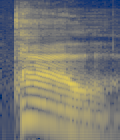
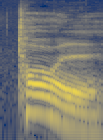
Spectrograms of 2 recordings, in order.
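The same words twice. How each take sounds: First: TALL as long open "taal"; Jamaican pronunciation. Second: TALL with rounded "toll" vowel; English-style round vowel in TALL; English pronunciation. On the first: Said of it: "we say al". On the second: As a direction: say TALL as "tawl". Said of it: "instead of saying all". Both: Shown as a demonstration.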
